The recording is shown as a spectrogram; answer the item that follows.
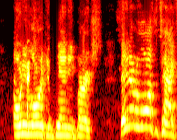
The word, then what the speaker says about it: Burch: See, I'm so used to saying Lorcan and Birch or Borkin and Lurch because of John Smith, and I just said it right, and I thought I said it wrong.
